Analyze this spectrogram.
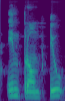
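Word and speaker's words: impromptu: उसको इप्रोम टिव कहेंगे स्पेलिंग ध्यान से देख लें इसका इंप्रॉन्प्टू इसको बोलते हैं यह एक एडजेक्टिव वर्ड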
